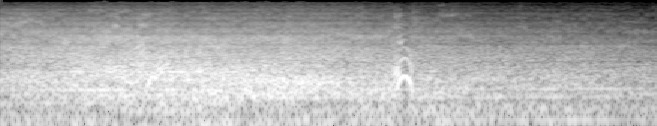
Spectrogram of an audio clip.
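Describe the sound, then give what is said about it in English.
A big truck rumbles past, its loud, steady roar filling the whole moment before easing slightly, with a brief squeal cutting through near the end. “Oh my goodness, here goes another big stinky truck.”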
